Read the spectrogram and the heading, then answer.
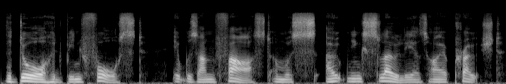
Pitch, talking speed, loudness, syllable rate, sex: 120 Hz, 180 wpm, -18 LUFS, 4.7 syllables/s, male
